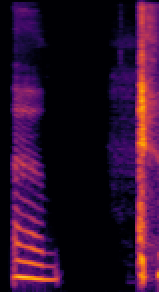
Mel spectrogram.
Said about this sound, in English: Ooh, I done caught the cough, y'all.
